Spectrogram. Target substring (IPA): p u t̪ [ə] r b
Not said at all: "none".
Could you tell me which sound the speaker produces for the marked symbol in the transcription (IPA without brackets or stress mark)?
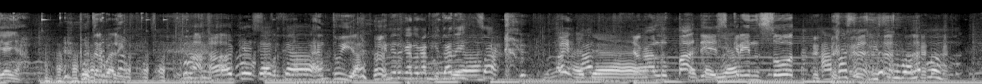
ə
